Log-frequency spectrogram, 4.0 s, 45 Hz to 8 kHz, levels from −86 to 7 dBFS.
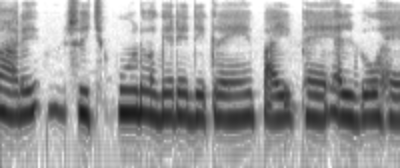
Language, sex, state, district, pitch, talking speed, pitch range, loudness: Hindi, female, Bihar, West Champaran, 225 Hz, 165 wpm, 215-245 Hz, -14 LUFS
